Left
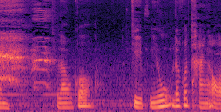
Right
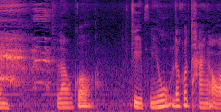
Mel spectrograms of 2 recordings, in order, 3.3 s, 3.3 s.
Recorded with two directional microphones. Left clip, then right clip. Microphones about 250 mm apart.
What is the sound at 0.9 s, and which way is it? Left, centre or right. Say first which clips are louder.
Speech: right 7 dB; centre.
